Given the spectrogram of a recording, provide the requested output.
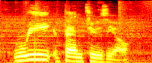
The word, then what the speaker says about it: ReFantazio: Or is it supposed to be pronounced ReFantazio? ReFantazio. Like the narrator said.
